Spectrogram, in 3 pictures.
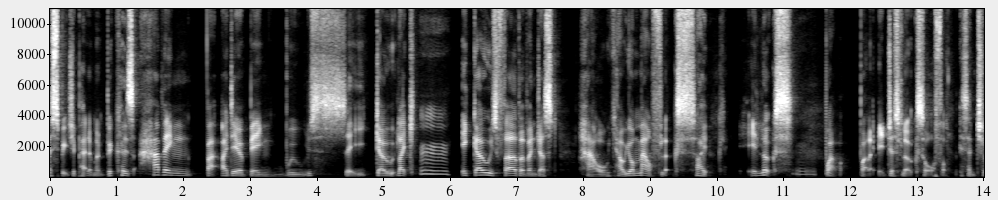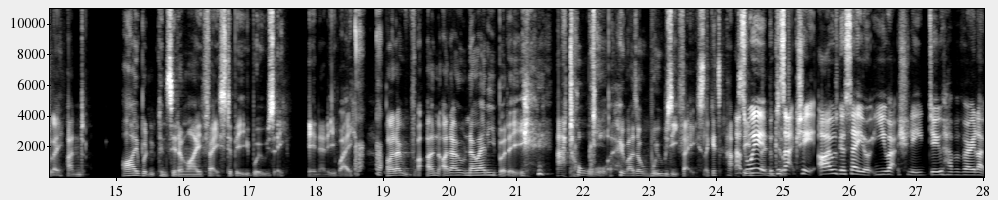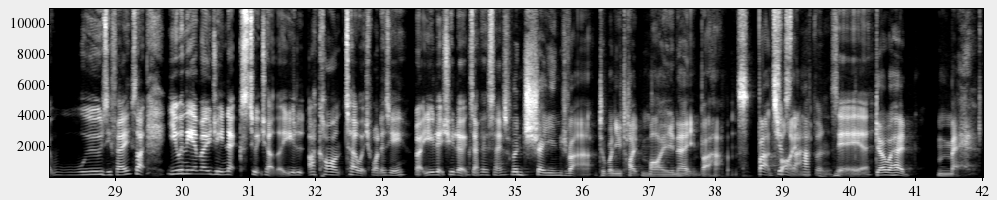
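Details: Adult who stammers, in conversational speech; stammering.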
